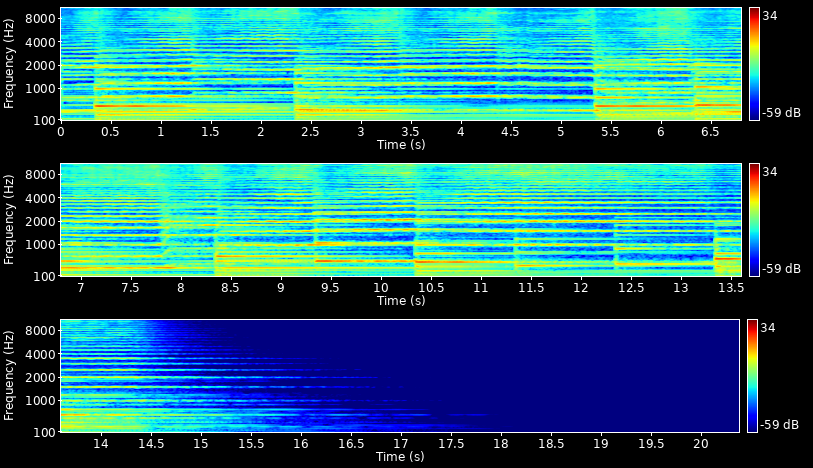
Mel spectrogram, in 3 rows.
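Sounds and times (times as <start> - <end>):
strings: 0.0 - 16.1
emotional piano: 0.0 - 17.2.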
